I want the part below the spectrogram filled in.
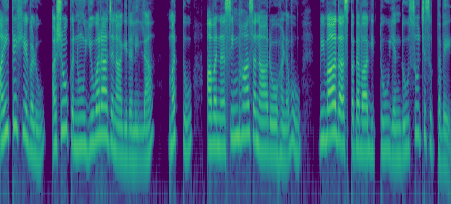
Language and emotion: Kannada, neutral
